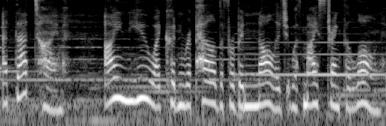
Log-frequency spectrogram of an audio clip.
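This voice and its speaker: Game role: serene, selfless ancient goddess, female actor. Higher-pitched, measured, solemn, reassuring, over faint music. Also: fairly even intonation, close to an everyday voice. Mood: solemn recollection. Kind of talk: scripted dramatic game dialogue.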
